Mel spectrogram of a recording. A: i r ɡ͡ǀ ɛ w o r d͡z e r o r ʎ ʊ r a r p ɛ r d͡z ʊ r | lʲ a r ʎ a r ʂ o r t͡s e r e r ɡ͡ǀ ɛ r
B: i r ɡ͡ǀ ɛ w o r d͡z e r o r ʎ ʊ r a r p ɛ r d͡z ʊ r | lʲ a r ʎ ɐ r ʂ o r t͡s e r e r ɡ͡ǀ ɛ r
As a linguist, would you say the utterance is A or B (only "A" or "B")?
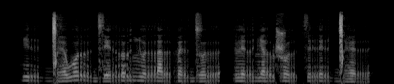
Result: A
